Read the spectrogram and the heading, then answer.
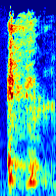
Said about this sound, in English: I'm coughing.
